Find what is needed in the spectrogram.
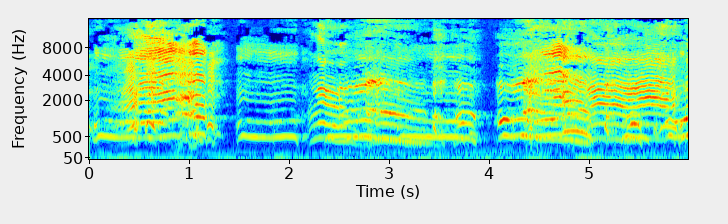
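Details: Recorded sound effect of a baby crying: loud, sustained infant crying with wavering pitch and brief pauses for breath.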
